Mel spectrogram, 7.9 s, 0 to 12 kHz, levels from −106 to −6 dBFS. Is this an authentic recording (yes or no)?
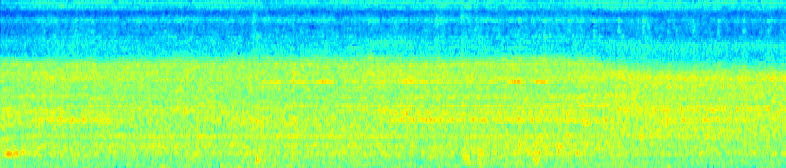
no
